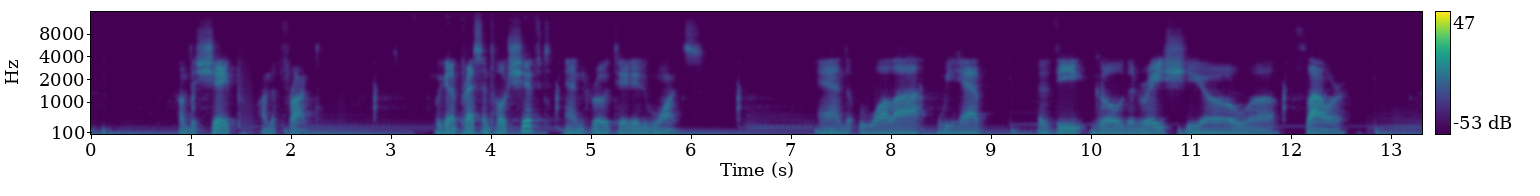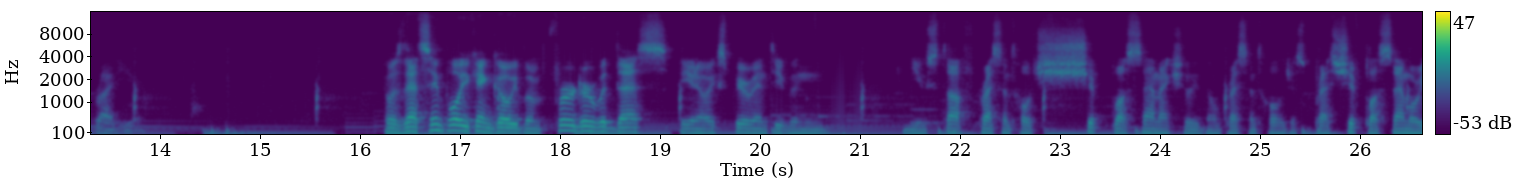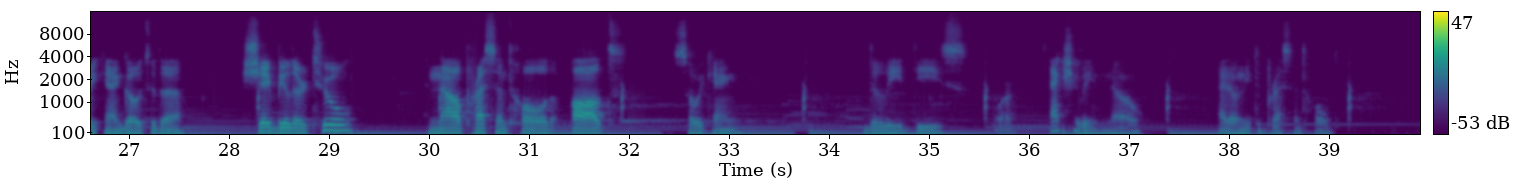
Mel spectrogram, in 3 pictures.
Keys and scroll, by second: 1.3 ctrl+z, 7.0 space, 8.0 space, 13.0 space, 15.0 z, 16.6 v, 17.2 space, 18.0 space, 21.9 space, 24.2 shift+m, 25.6 space, 29.7 space, 37.0 ctrl+z.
